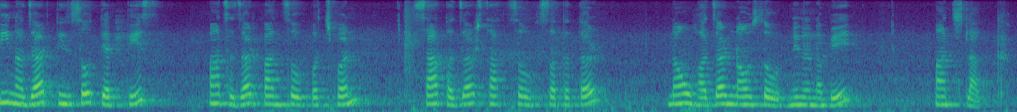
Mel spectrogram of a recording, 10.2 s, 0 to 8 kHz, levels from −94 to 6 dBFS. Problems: none marked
